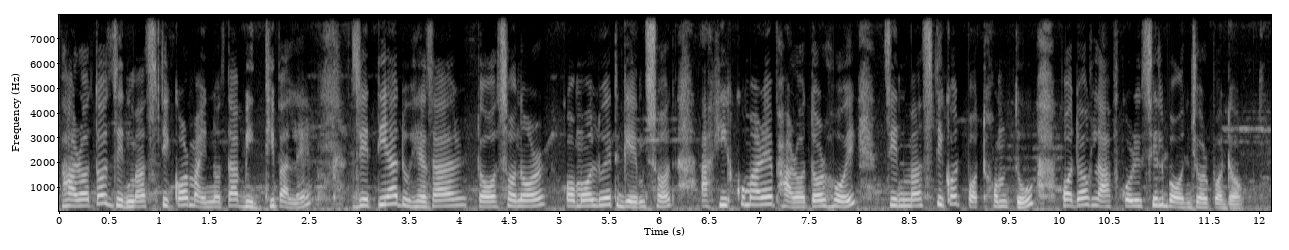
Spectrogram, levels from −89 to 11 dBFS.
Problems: none marked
